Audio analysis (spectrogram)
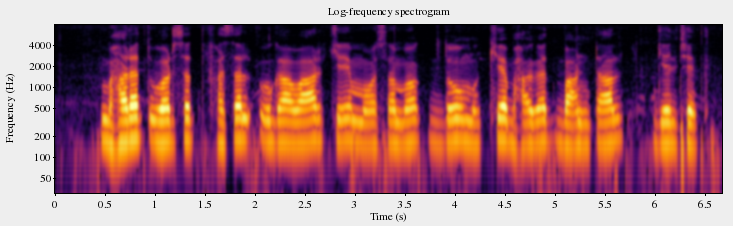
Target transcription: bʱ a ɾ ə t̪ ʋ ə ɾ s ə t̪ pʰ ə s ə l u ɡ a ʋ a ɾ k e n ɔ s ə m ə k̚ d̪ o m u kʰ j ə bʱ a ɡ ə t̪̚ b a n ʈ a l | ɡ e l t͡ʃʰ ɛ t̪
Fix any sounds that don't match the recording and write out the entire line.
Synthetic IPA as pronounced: bʱ a ɾ ə t̪ ʋ ə ɾ s ə t̪ pʰ ə s ə l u ɡ a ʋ a ɾ k e m ɔ s ə m ə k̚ d̪ o m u kʰ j ə bʱ a ɡ ə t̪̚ b a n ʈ a l | ɡ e l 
